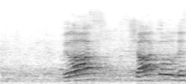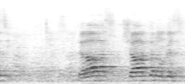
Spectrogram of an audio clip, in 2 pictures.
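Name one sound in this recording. A young man speaks clearly into a microphone, heard through loudspeakers.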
